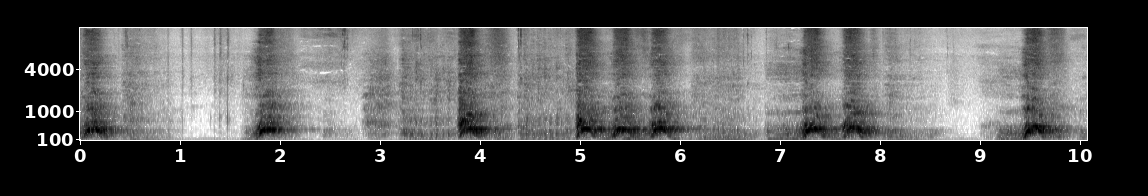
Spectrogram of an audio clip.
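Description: Great Dane barking: about eight deep barks, some single and some in quick runs of two or three, with short pauses between.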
